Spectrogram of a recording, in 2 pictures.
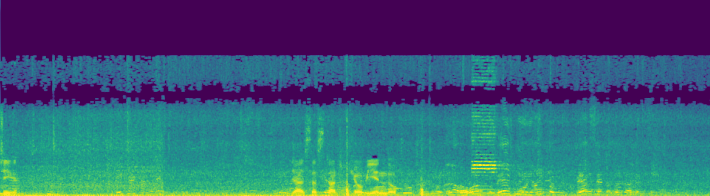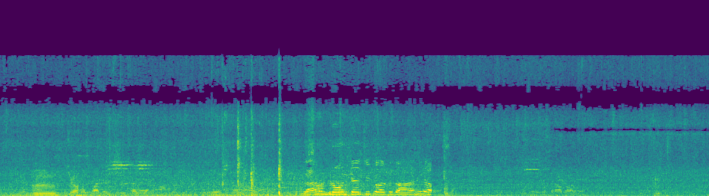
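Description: Street traffic rumbles steadily.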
